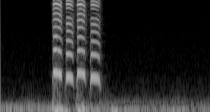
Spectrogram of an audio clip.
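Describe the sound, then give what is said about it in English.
A rubber duck squeaks four times in quick succession, high and harmonic, then falls silent before a fifth squeak starts right at the end over a low background hum. “Wird eine Quietscheente.”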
